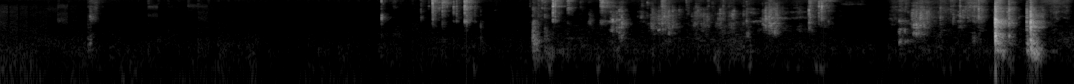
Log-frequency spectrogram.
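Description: A run of short, irregular clicks and light scraping noises, starting about four seconds in after a stretch of near silence.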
